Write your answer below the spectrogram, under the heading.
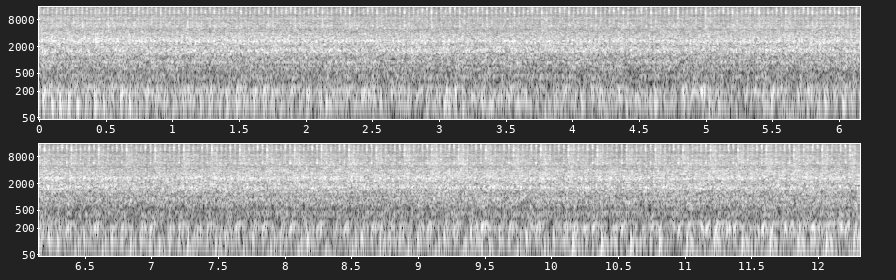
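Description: Idle with an uneven, lumpy beat and some irregular knocking under a steady hum; the engine is idling rough.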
